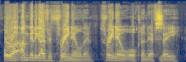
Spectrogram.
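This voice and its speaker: A man's voice: mid-range voice, quick pace, fairly bright tone, no echo. Man, podcast host, casual chat, upbeat, dry close sound. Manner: chatty, upbeat wrap-up with lots of "lovely".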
